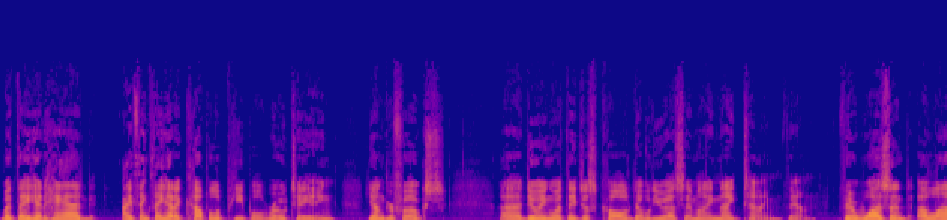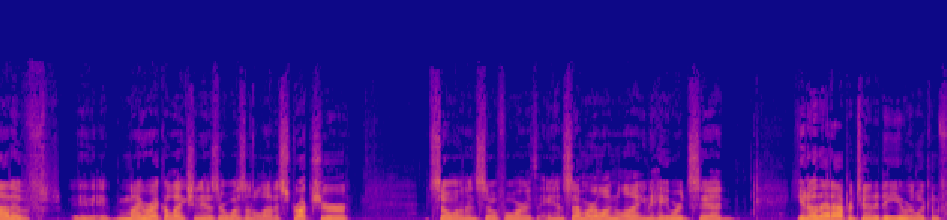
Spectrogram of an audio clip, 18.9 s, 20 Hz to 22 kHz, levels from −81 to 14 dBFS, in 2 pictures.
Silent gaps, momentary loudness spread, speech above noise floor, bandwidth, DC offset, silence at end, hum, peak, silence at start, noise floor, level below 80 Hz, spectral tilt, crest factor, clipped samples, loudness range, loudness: none; 12 LU; 35 dB; 15 kHz; under 0.1%; 0 s; none; -2 dBFS; 0 s; -56 dBFS; -54 dBFS; -6 dB/octave; 20 dB; under 0.1%; 3 LU; -22 LUFS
